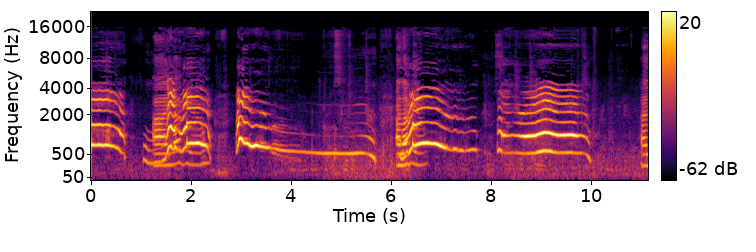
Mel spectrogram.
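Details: Pug, Boston terrier and beagle mix howling its "I love you" phrases: several long, bending harmonic wails, one falling into a sustained low tone, others quavering, with brief gaps between.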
